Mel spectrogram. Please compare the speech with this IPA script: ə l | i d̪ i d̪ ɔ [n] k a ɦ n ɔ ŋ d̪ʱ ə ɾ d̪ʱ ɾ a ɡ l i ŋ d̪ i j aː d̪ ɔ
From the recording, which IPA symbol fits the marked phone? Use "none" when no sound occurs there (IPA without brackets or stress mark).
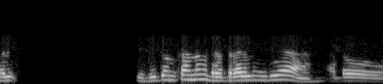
n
